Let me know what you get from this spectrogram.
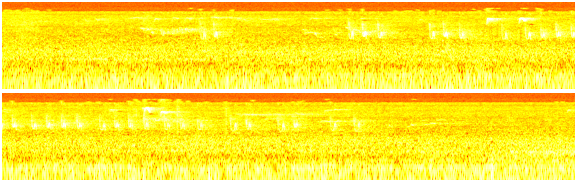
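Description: Near silence outdoors: faint background hiss with scattered, faint high chirps and quick trills of small birds.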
